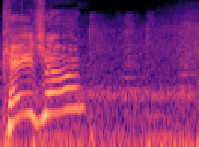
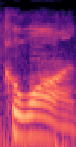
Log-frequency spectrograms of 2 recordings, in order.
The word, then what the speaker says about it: Kawan: Is it Kajon? Kawan. Oh, it's Kawan.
